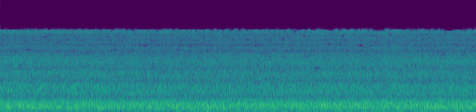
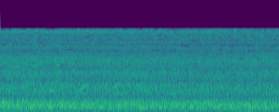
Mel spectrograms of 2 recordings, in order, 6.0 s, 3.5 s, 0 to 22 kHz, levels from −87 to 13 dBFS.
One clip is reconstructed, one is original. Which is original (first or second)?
first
